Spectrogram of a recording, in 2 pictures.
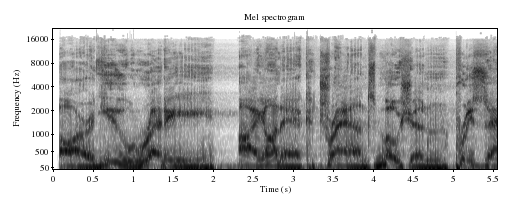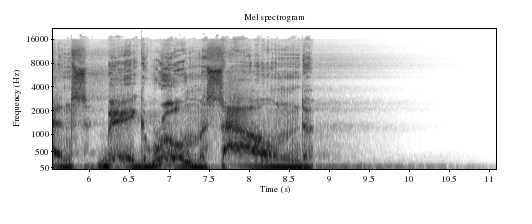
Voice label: big room sound; Clubs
